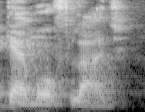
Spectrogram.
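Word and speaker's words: camouflage: बदलने को बोलते हैं कैमफ्लेज तो कैमफ्लेज में आपको पहले लिखना है कैमो अब कैमो में एक यू भी आता है कैमो यह प्रोनाउंस नहीं होता है लेकिन आता है और फ्लज तो सिंपल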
